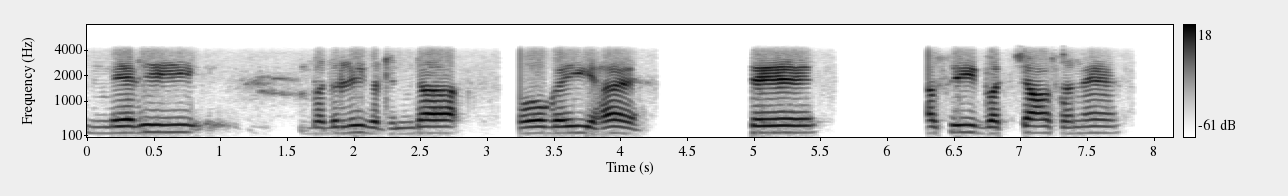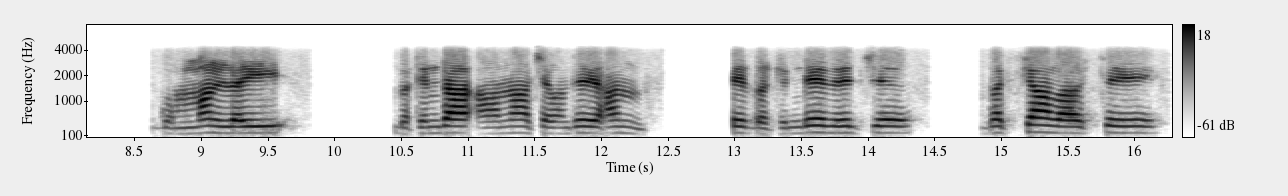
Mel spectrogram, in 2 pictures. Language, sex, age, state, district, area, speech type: Punjabi, male, 60+, Punjab, Bathinda, urban, conversation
